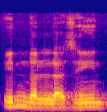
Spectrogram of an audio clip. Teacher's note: وقف کرتے ہیں تو نون کو زبر کی جگہ ساکن کریں گے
